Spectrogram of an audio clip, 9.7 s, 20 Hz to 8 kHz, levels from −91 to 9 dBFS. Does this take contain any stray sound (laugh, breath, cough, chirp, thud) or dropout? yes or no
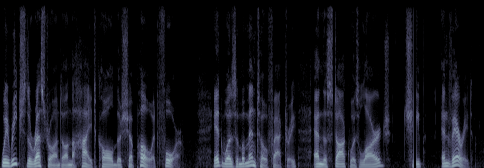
yes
